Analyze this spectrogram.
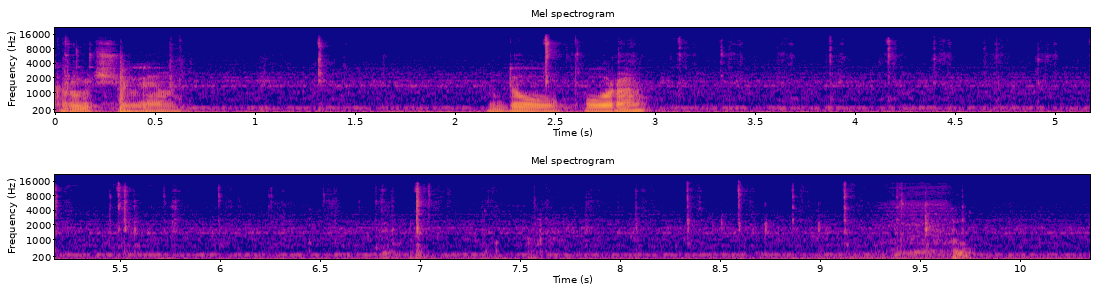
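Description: A ratchet screwdriver clicks rapidly as it turns.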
